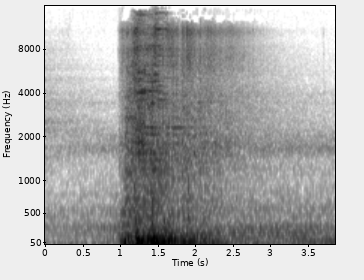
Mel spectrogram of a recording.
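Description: A loud crashing blast rings out and slowly fades.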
